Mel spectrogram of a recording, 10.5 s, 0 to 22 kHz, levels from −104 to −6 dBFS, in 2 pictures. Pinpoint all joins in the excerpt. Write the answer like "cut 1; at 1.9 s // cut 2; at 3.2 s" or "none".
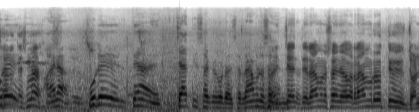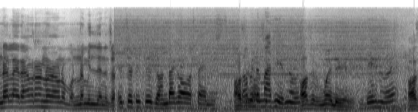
cut 1; at 6.7 s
